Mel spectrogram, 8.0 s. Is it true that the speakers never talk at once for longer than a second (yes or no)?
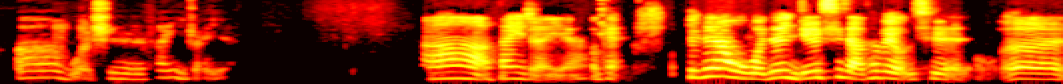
yes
